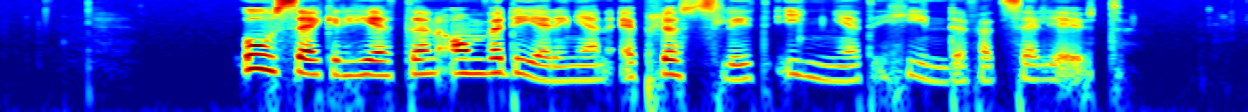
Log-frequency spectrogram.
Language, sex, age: Swedish, female, 27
